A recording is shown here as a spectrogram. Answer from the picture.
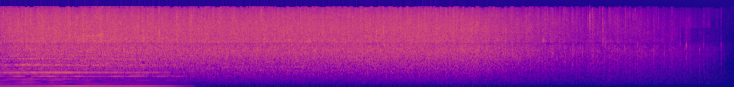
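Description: The song's closing chord is held for about four seconds over audience applause. The applause goes on alone and fades away towards the end.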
